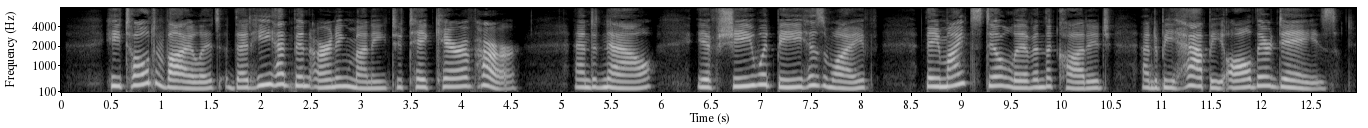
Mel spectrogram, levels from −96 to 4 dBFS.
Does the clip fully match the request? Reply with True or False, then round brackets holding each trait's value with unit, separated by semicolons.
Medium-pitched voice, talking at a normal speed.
False (260 Hz; 160 wpm)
